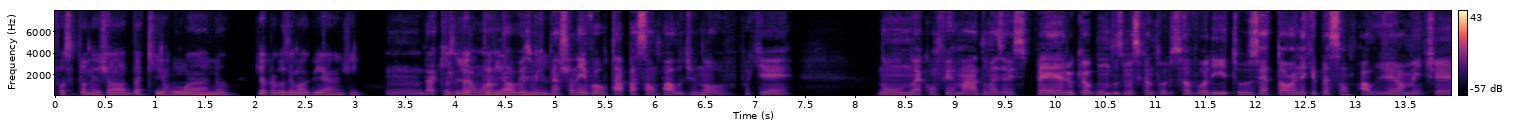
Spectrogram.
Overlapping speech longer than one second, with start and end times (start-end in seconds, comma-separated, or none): 3.9-5.1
